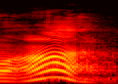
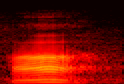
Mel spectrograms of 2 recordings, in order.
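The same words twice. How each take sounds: First: It sounds happy and pleased. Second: It sounds dejected and disappointed.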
